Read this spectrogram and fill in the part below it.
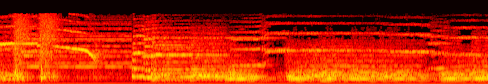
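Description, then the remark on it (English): A huge cat yowls and caterwauls loudly, a long unbroken stretch of drawn-out, wavering wails that bend in pitch, with a couple of harsher bursts near the start and no talking. “There was a cat! A huge cat!”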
